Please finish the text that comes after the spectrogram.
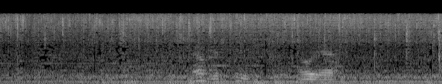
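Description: Lollipop lamb chops fry in olive oil in a pan, making a steady, loud sizzle throughout, with a brief voice speaking over it.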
